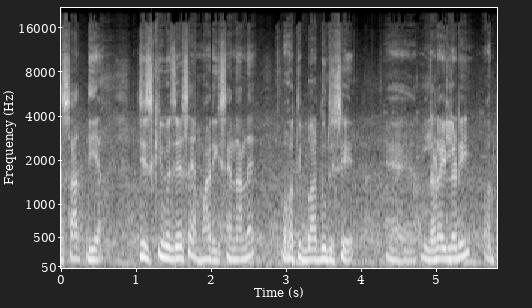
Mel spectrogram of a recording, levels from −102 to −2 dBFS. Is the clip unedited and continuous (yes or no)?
yes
